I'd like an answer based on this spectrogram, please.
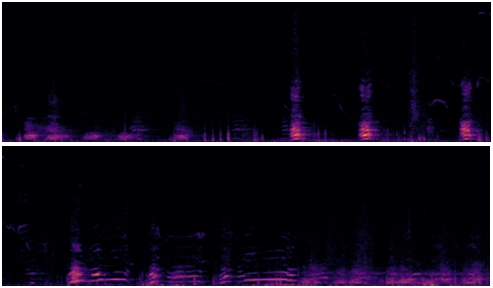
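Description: Bernese mountain dog puppy barking: two sharp barks about three seconds in and another a second later, then a run of short, high yips that bend in pitch.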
